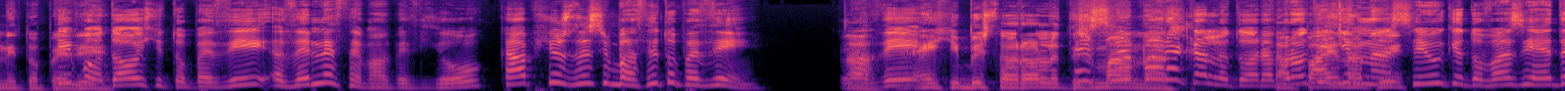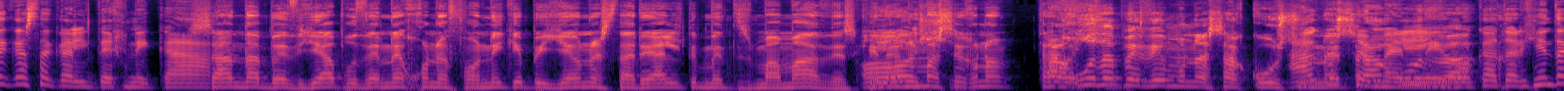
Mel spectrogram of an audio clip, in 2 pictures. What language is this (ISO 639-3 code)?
ell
